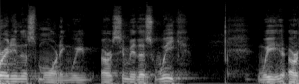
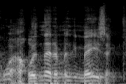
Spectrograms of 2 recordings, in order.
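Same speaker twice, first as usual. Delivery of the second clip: mock amazement, higher; sarcastic; 4 semitones higher than usual. Preacher recalls his sarcastic reaction at the funeral. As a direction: drip with sarcasm.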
